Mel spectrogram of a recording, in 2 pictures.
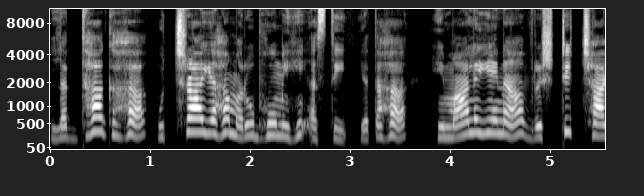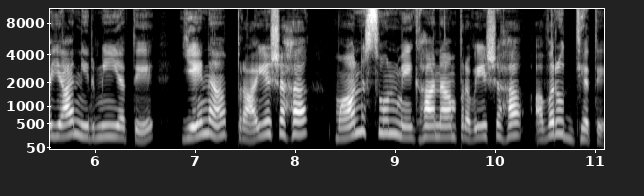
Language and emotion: Sanskrit, neutral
